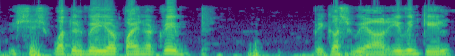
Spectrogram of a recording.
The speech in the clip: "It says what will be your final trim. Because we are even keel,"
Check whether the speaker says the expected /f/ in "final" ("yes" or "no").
no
